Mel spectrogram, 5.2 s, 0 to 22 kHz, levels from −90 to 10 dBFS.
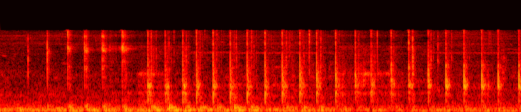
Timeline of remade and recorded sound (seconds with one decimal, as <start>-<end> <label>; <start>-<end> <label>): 0.0-1.1 recorded; 1.1-1.9 remade; 1.9-3.4 recorded; 3.4-4.3 remade; 4.3-5.2 recorded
